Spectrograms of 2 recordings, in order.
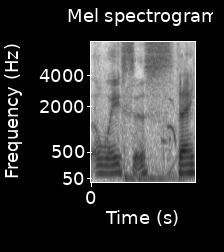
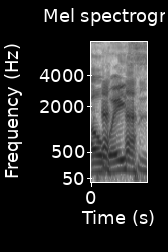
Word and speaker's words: Awaysis: Remember, Oasis is spelled AWAYSIS. Like your sister is going away.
